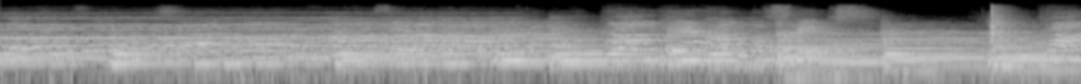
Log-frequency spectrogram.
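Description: A small group of voices singing together in harmony, holding long chords that shift from one to the next. There is one short sharp sound near the end.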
